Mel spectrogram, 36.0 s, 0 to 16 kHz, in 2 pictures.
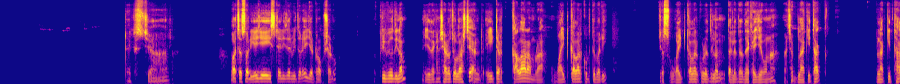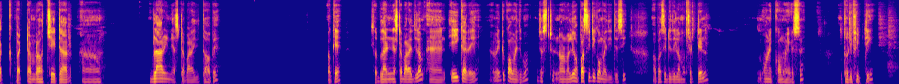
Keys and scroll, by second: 31.5 KP_1, 31.7 KP_0, 31.9 Tab, 34.9 KP_5, 34.9 KP_0, 35.1 Tab.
